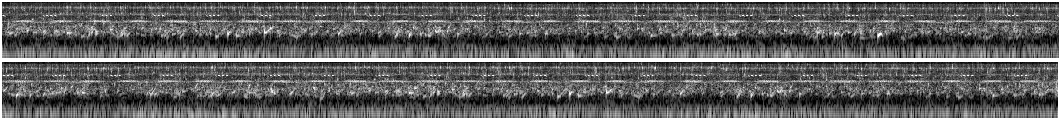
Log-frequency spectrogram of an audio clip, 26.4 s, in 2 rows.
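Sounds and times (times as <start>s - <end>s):
cricket chirps: 0.0s - 26.4s
fountain water pouring: 0.0s - 26.4s.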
